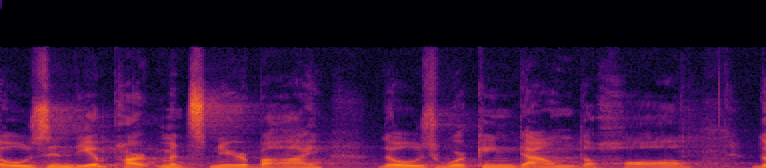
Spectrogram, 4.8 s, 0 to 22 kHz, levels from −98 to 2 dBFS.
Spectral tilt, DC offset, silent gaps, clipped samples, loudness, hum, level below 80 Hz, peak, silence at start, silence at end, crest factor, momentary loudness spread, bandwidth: -4.5 dB/octave; under 0.1%; none; under 0.1%; -31 LUFS; none; -62 dBFS; -12 dBFS; 0 s; 0 s; 18 dB; 9 LU; 16 kHz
